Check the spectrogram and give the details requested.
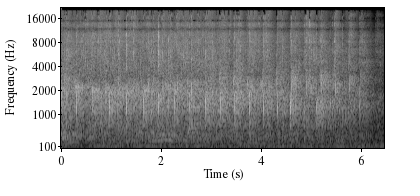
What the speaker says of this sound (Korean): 우리 박수로 한번 우리 하나님 영광을 드려드리며 천국의 박수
